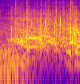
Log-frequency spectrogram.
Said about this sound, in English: With his wife Kitty at his side, Dukakis walked from his statehouse office across Beacon Street to Boston Common, where thousands of cheering supporters greeted him at a noontime rally.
